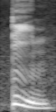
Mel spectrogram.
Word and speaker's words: team: TEAM, तो इसको देखिए यहाँ पे ई के बाद ए आ रहा है। अब इसको क्या पढ़ोगे, इसको आप पढ़ोगे टीम। क्या पढ़ोगे, टीम पढ़ोगे, क्योंकि ए को आपको साइलेंट कर देना है।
